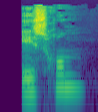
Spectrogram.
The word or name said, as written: esrom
